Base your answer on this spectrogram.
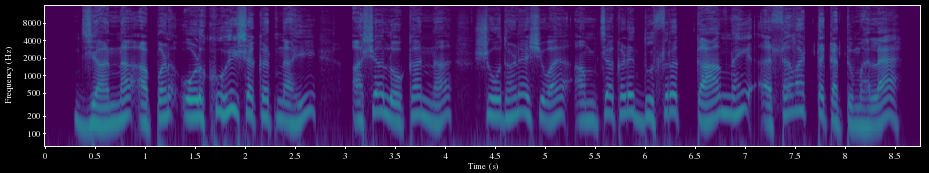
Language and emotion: Marathi, disgusted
